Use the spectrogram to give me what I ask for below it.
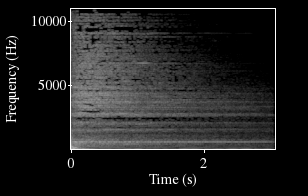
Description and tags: Modern Roots Reggae 13 078 Gbmin Samples
078, 13, Gbmin, Modern, Reggae, Roots, Samples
